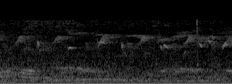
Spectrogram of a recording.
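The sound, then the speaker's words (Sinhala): Birds call in short, high chirps and twitters over a constant soft insect-like buzz, faint and continuous throughout. “දැන් බලන්න අපිට මොනවද ඇහෙන සද්ද? කුරුල්ලෝ කෑ ගහනවා.”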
